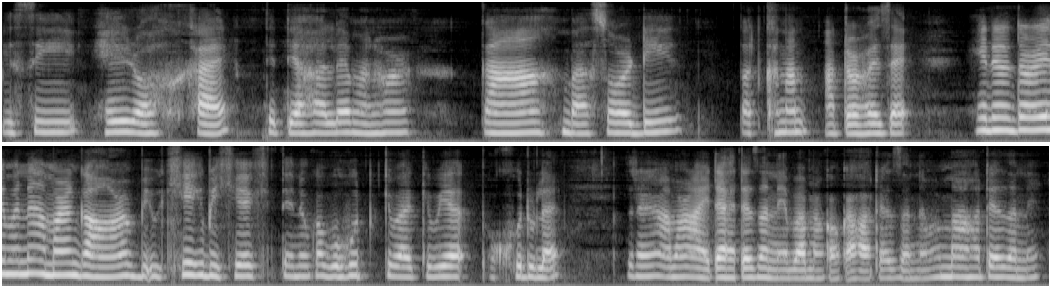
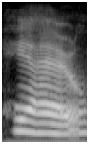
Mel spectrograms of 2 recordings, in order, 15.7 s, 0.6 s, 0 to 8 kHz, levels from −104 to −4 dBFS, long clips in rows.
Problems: none marked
